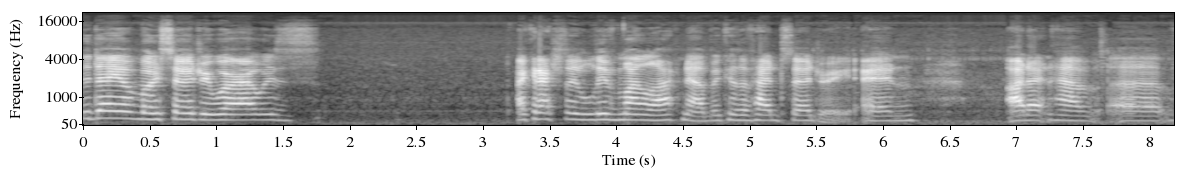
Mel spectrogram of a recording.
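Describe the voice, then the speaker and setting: With fairly even intonation, a woman delivers her words at a moderate pace. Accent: Australian. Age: 20s. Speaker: YouTuber. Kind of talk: casual Q&A vlog.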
